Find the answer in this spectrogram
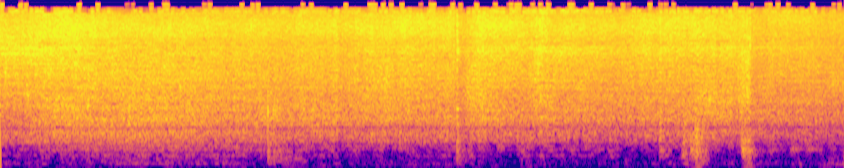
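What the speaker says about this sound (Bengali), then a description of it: "আদা লঙ্কা বাটা ধনে গুঁড়ো একটু লঙ্কা গুঁড়ো হলুদ দিয়েছি এবার একটু জল দেবো" Spice paste of ginger-chilli paste, coriander powder, chilli powder, turmeric and asafoetida frying in a pan for potato curry, with a steady close sizzle and hiss as water goes in, plus brief stirring knocks near the end.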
